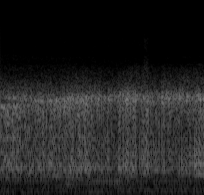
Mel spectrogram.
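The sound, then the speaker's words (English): Steady walkie-talkie radio static hisses for the whole moment as the walkie picks up nothing, a dense, even crackling wash with no voice coming through, constant in level. “Unfortunately, your walkie does not get any... it's just static.”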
